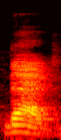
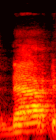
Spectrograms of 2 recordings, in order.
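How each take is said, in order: First: डैट, the b dropped completely; silent B. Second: डैप्ट, sounding the letter that should be silent; wrong sounded letter. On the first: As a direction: say डैट with nothing before the final t. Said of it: "क्या बोलेंगे?". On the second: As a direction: say डैप्ट with an extra stop before the t. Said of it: "डैप्ट नहीं बोलेंगे". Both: Shown as a demonstration.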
